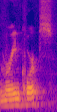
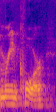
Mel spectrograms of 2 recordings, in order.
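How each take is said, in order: First: Corps is said like corpse, ending in p-s. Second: Corps is said like core, with no p-s. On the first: It refers to a dead Marine. The speaker calls it wrong. "that's completely wrong. A Marine Corps is a dead Marine" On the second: It refers to the military branch. The speaker calls it right. "it's the Marine Corps"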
